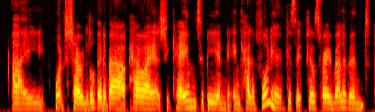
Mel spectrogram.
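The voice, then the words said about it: English accent. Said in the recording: “as you can probably tell from my accent, I'm English.”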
